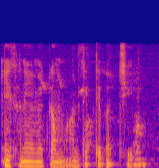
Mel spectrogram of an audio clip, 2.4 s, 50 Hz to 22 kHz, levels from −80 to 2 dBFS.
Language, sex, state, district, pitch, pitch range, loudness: Bengali, male, West Bengal, Alipurduar, 125 Hz, 105-140 Hz, -20 LUFS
